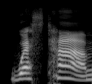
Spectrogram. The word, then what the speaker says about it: West Ham: The ham stands powerfully and stressed by itself.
